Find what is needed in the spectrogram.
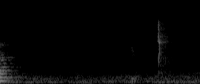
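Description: Quiet room tone during a pause in speech, with one short, sharp click about one and a half seconds in: a mouth click as the lips part just before the next word.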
